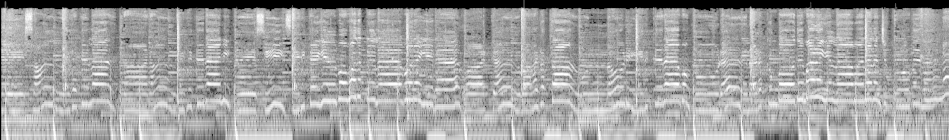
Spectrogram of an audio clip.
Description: LOVE SONGS TAMIL RINGTONE

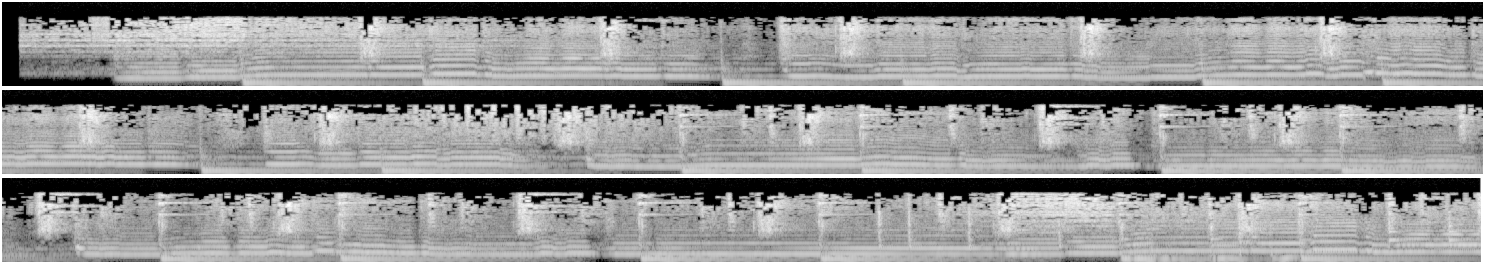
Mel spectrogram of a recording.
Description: FLUTE RINGTONE; KRISHNA

